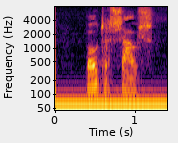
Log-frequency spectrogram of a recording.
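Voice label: "botersaus", Dutch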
